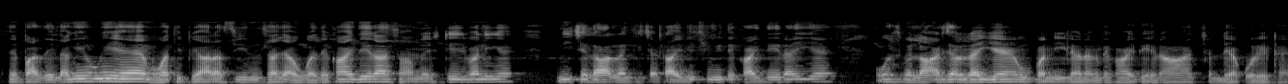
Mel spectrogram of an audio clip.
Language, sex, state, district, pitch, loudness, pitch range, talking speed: Hindi, male, Uttar Pradesh, Ghazipur, 110 Hz, -26 LUFS, 105-120 Hz, 215 wpm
